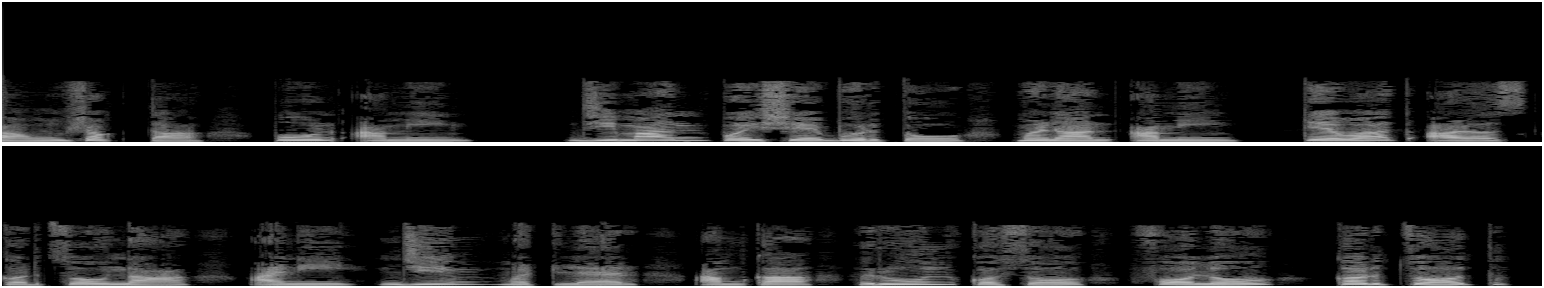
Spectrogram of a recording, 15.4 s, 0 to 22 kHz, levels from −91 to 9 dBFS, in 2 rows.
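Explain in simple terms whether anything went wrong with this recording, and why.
Yes, for the whole length of this speech clip the sound has a dull quality. Nothing is heard above about 10 kHz. The likely cause is transcoding between lossy codecs: the audio was squeezed by one compression format, which fits AAC, then squeezed again, consistent with Vorbis. The second format wasted effort re-encoding the first one's damage and added its own, so both sets of artefacts are heard together.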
